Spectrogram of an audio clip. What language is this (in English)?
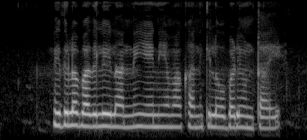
Telugu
